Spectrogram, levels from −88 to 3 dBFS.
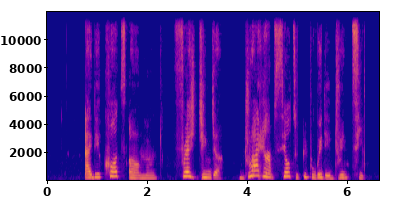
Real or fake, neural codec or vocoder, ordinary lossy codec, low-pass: fake; codec, 24 kHz, 3 kbps, HILCodec; none; none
